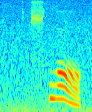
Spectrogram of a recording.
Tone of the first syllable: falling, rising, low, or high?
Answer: falling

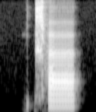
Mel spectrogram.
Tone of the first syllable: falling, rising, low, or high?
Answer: low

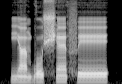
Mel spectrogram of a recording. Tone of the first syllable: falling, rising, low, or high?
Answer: low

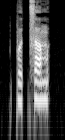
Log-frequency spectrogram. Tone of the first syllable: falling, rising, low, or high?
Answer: rising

